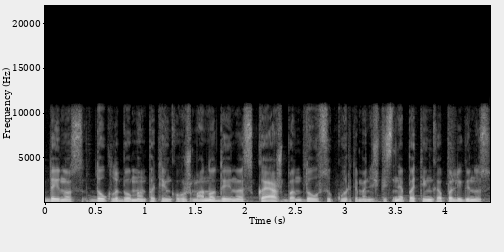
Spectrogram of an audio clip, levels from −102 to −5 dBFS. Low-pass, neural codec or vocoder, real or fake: 10.8 kHz; none; real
